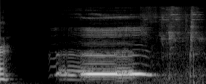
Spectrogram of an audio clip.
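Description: A young child's wordless vocal sound, held for about a second at a nearly steady pitch, starting about half a second in.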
